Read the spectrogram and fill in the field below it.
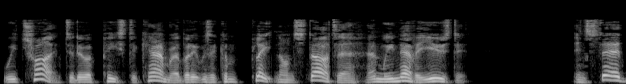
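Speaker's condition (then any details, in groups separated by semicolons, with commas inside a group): No condition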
